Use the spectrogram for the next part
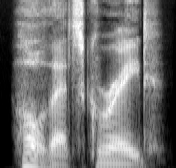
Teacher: Rising intonation to show sarcasm.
